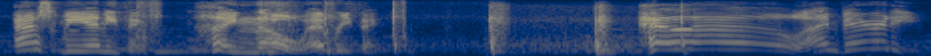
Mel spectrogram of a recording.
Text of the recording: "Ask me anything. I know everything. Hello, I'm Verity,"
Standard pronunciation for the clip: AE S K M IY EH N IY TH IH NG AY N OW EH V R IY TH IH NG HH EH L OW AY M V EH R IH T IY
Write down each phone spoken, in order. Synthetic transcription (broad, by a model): AE S K M IY EH N IY TH IH NG AY N OW EH V R IY TH IH NG HH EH L OW AY M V EH R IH T IY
